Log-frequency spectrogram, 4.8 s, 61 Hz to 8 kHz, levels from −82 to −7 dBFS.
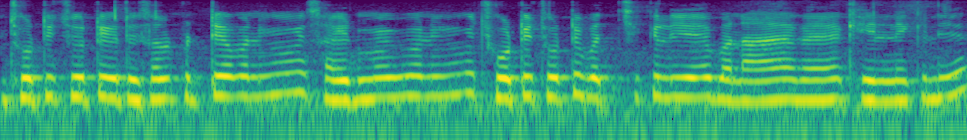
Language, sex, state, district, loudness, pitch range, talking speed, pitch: Hindi, female, Uttar Pradesh, Deoria, -14 LUFS, 255-280 Hz, 285 wpm, 270 Hz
